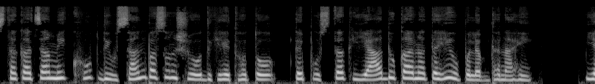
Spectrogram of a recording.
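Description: No technical faults can be heard in this recording.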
